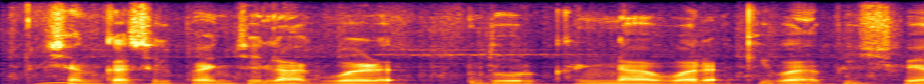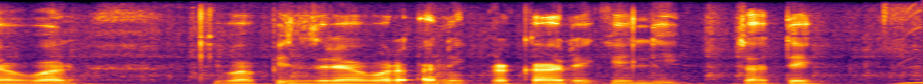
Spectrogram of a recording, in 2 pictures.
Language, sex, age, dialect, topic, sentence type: Marathi, male, 18-24, Varhadi, agriculture, statement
